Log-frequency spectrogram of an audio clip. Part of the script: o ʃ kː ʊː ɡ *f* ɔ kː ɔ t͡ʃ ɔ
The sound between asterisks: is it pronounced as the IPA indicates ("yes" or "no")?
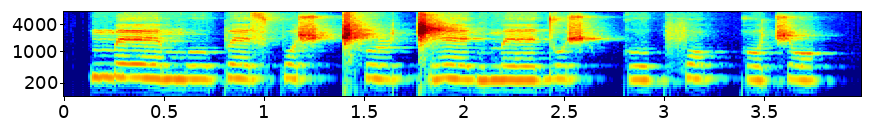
yes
